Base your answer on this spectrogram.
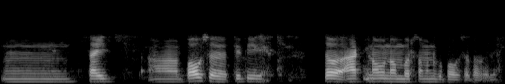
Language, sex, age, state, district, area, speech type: Nepali, male, 30-45, West Bengal, Jalpaiguri, rural, conversation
